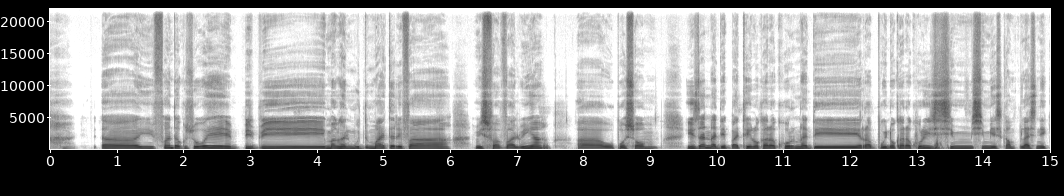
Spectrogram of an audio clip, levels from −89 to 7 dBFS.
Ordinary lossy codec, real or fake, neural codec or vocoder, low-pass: none; real; none; none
